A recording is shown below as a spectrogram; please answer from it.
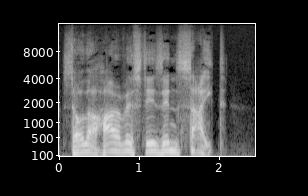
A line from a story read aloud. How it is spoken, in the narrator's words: He called out to his daughter-in-law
